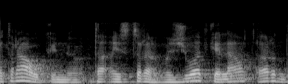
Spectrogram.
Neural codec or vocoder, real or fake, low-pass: vocoder, 24 kHz, 100 mel bands, Vocos; fake; 7.2 kHz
